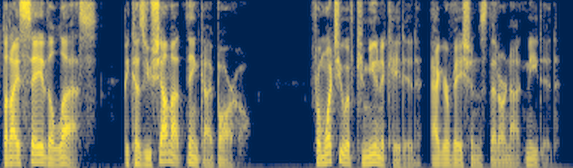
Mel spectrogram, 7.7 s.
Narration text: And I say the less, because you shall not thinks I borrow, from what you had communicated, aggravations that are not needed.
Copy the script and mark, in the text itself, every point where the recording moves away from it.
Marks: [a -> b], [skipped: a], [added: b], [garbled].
[And -> But] I say the less, because you shall not [thinks -> think] I borrow, from what you [had -> have] communicated, aggravations that are not needed.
